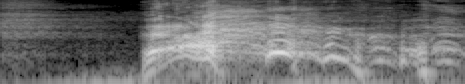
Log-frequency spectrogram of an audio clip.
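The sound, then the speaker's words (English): One sharp sneeze bursts out from someone with allergies, loud and abrupt, then trails off into brief breathy vocal sounds. “Was that a sneeze? Yeah. Oh, bless you, man. I'm allergic.”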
